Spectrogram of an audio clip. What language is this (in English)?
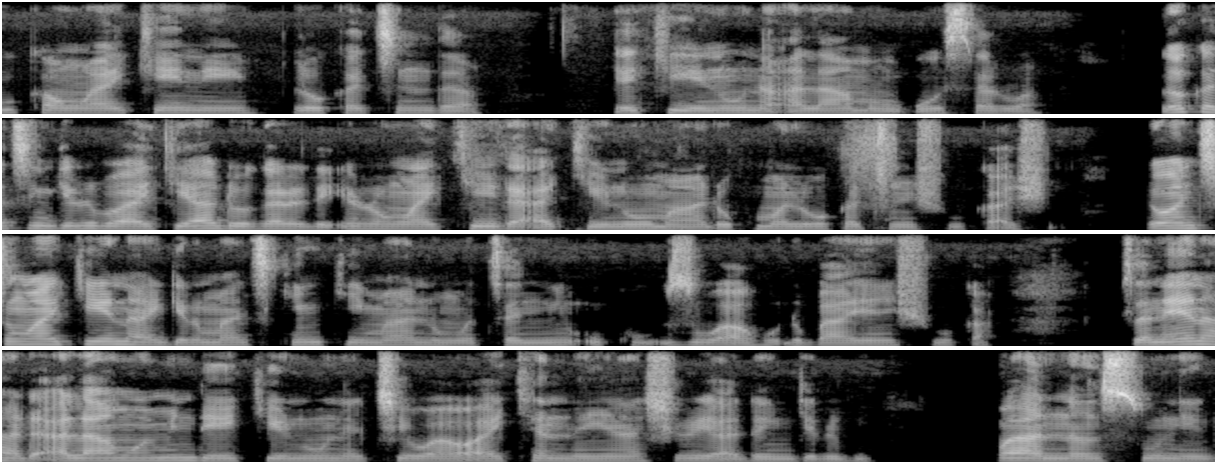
Hausa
